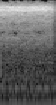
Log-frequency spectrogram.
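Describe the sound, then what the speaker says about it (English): A can of spray adhesive gives one sustained, close hiss for under a second before cutting off abruptly, with no talking over it. "I'm still gonna give just a good spray of some spray adhesive."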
